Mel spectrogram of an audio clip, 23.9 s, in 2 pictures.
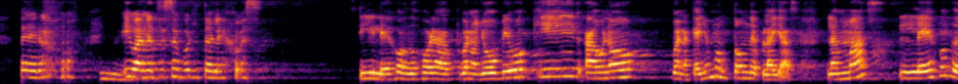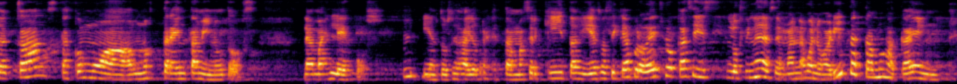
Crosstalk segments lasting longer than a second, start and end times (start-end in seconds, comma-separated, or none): none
